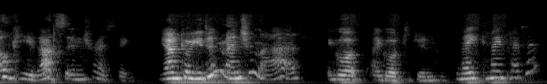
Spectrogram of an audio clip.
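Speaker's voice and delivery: ordinary delivery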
